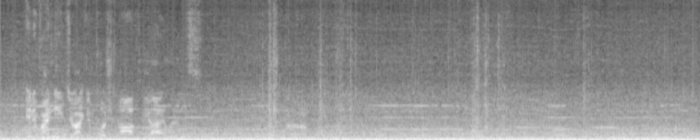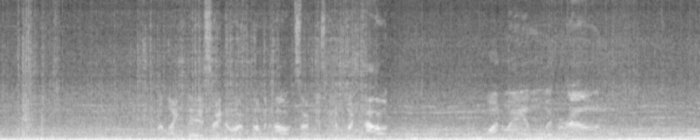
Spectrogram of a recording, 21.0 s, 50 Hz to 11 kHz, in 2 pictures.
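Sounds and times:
truck engine running under load: 0:00.0 - 0:21.0.

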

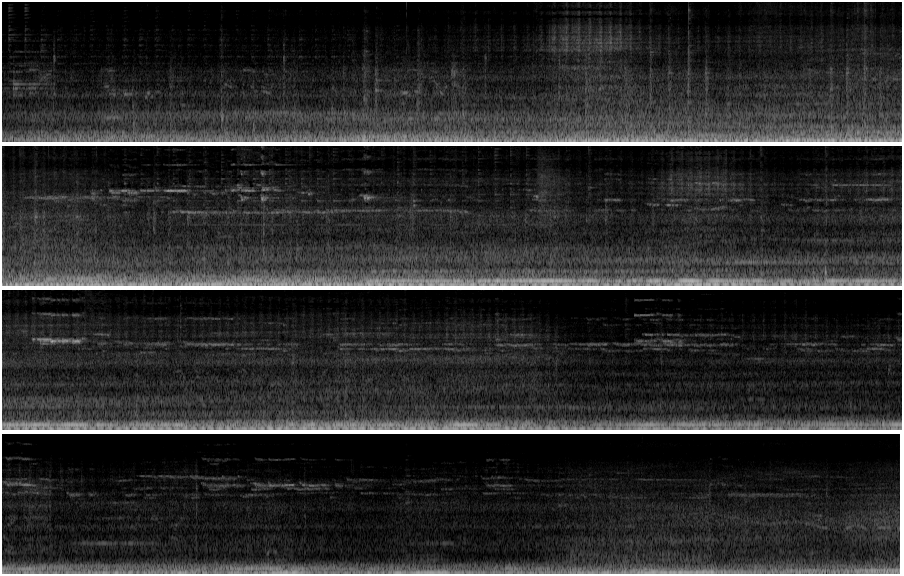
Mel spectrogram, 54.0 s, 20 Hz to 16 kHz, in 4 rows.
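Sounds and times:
diesel locomotive droning: 0:00.0 - 0:53.9
wheels squealing on rails: 0:00.0 - 0:53.9.

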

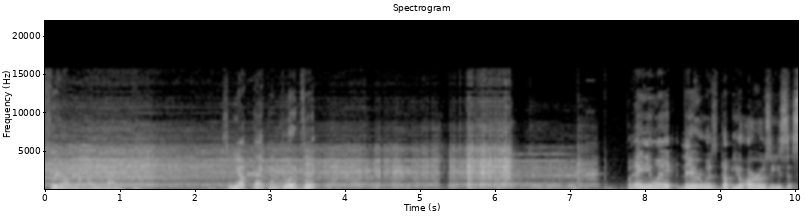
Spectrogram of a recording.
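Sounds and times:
radio static hissing: 0:00.0 - 0:07.4.

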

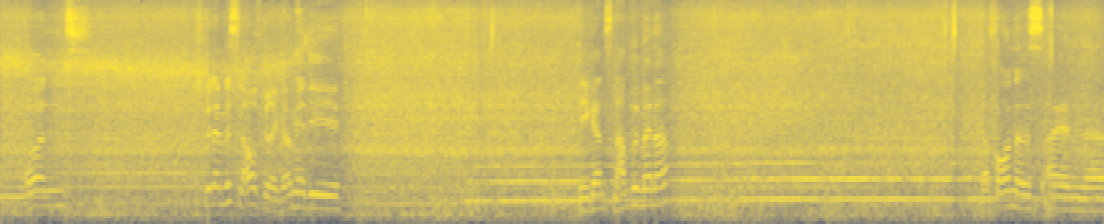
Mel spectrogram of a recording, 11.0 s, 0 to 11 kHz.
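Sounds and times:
motor humming with whine: 0:00.0 - 0:11.0.

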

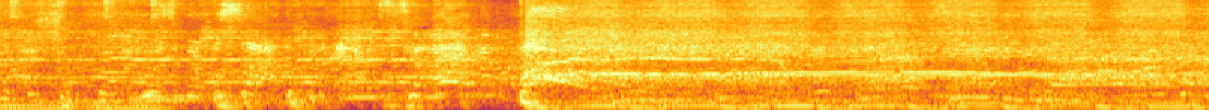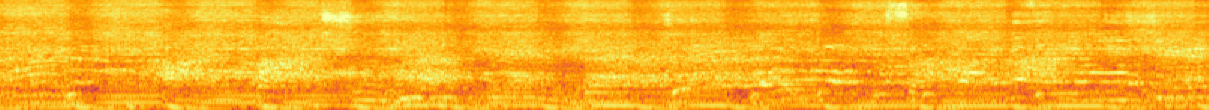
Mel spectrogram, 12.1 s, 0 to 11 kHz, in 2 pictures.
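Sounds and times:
loud live pop music: 0:00.0 - 0:12.0
crowd cheering: 0:02.1 - 0:12.0.

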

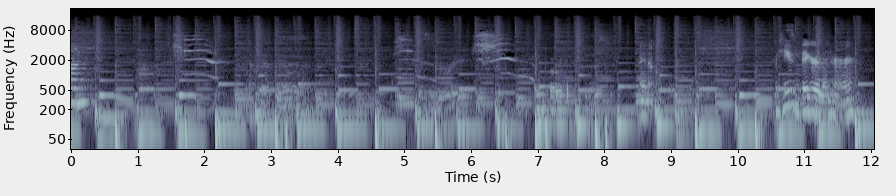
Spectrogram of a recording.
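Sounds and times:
background music with beat: 0:00.0 - 0:12.0
kittens mewing: 0:01.5 - 0:02.4, 0:04.6 - 0:07.1.

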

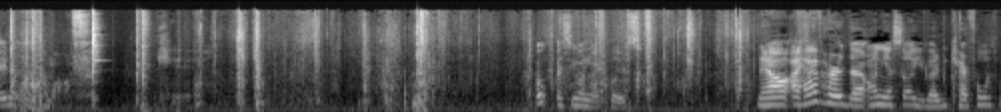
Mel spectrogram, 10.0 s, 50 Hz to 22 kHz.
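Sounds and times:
cardboard box ripped open: 0:02.3 - 0:04.6.

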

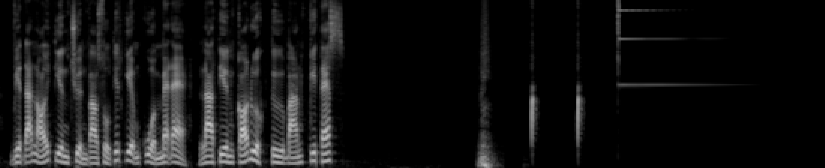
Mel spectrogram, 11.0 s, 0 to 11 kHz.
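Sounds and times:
bright bell-like ding: 0:08.3 - 0:10.2.

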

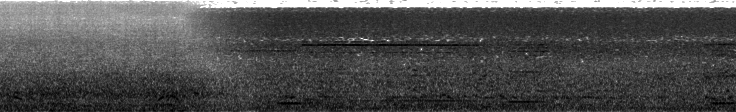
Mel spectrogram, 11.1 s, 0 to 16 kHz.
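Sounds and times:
heavy rain pouring: 0:00.0 - 0:11.0
faint high whistle-like tone: 0:04.1 - 0:07.2.

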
